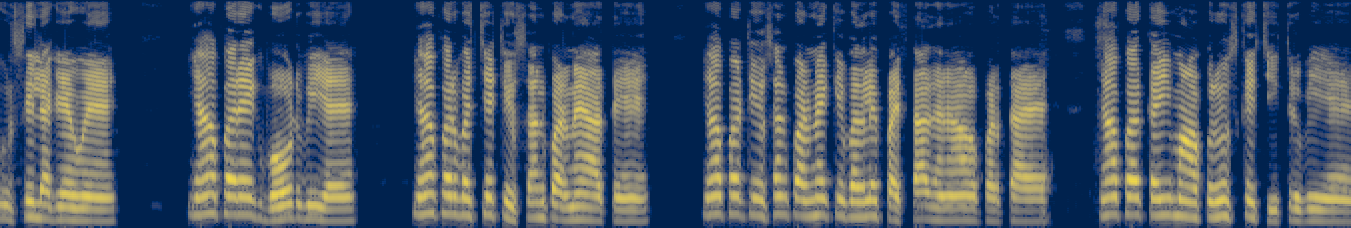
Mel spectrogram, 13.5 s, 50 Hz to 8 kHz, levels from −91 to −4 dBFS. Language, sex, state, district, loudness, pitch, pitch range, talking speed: Hindi, male, Bihar, Saran, -16 LUFS, 195 Hz, 155-225 Hz, 155 wpm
